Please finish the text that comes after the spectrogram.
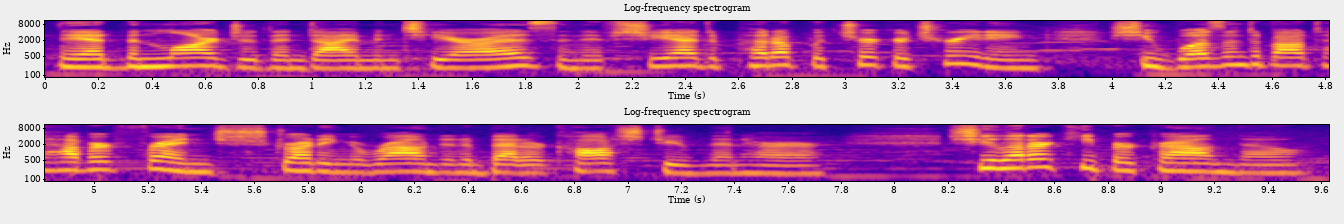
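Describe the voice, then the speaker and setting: A woman's voice: mid-range voice, brisk, fairly bright tone. Woman narrating a story over faint music. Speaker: fan fiction narrator. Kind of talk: expressive scripted story narration.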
